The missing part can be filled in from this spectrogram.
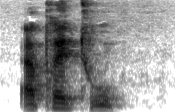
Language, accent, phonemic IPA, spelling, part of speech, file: French, France, /a.pʁɛ tu/, après tout, adverb, LL-Q150 (fra)-après tout.wav
- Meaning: after all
